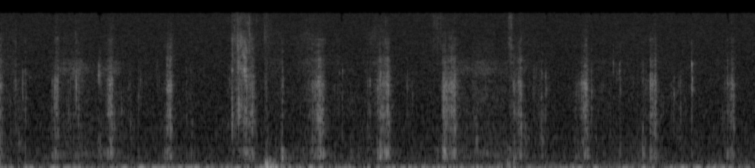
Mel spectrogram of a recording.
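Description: A person chewing raw cucumber slices: faint, irregular crisp crunches with small pauses between bites.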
